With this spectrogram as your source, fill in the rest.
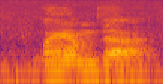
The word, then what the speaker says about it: lambda: lambda this brief letter we pronounce that lamb like little cute little baby lamb lambda and that is the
